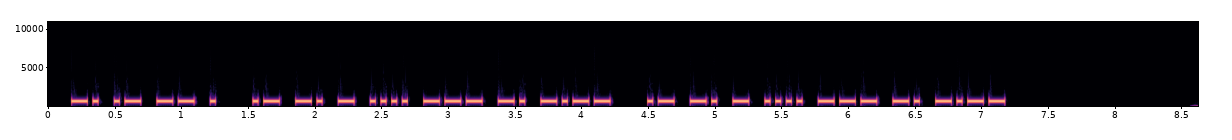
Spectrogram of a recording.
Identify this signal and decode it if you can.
Morse code, heard as a keyed tone, about 32 wpm, 700 Hz. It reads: NAME ANTHONY ANTHONY
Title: Practice QSO - Exchange 1 - Beginning - 30wpm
